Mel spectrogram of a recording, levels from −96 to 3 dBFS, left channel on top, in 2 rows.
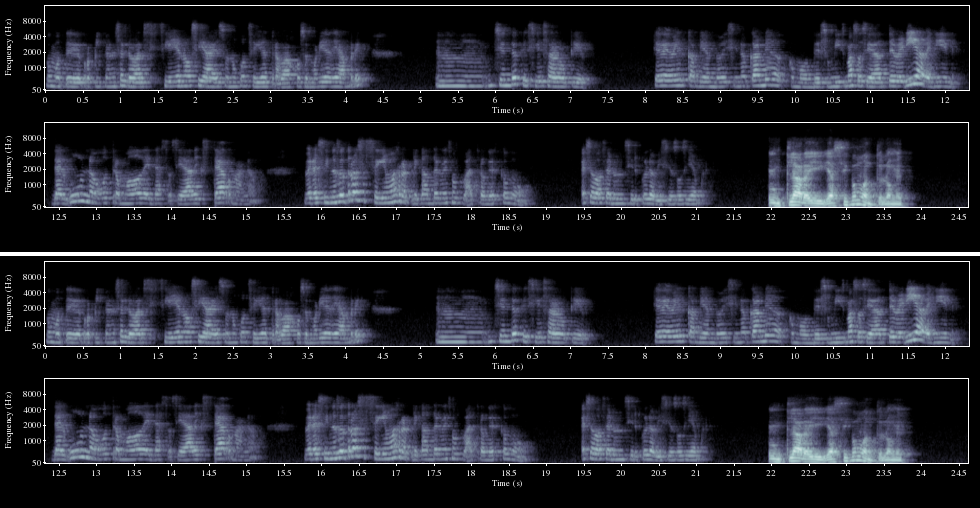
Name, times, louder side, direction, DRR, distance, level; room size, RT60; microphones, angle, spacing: voice 1, 0.0-4.2 5.2-7.2 8.1-12.1 12.4-15.2 15.8-18.8 19.5-21.1, equal, 5° left, 3 dB, 3.4 m, -35 dB
voice 2, 22.0-23.7, left 2 dB, 60° left, 10 dB, 1.4 m, -19 dB
27.5 x 9.8 x 2.5 m, 0.32 s
head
